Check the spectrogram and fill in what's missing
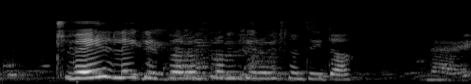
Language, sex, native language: Icelandic, male, Icelandic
